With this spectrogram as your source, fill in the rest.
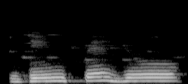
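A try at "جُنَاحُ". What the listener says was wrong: না, জু বলার সময় টান দিচ্ছেন কেন? জিম পেশ জু।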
